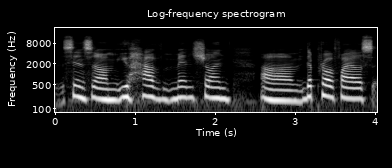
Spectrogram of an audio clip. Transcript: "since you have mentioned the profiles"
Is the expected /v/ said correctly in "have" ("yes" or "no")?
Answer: yes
